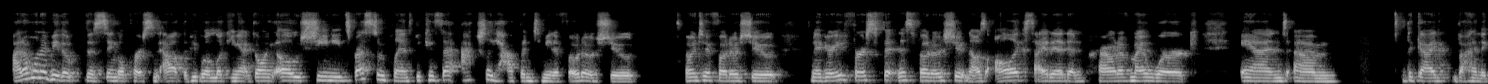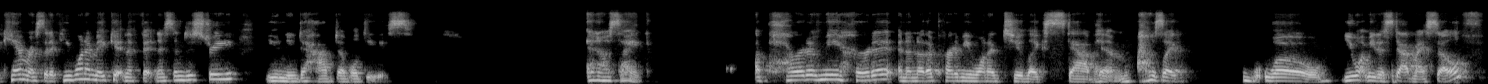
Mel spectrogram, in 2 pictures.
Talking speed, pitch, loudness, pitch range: 215 wpm, 165 Hz, -20 LUFS, 155-195 Hz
